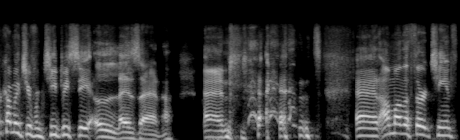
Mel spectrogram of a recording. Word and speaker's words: Louisiana: How do you say it? – Louisiana. – No, it's Louisiana. – Louisiana.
